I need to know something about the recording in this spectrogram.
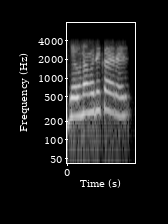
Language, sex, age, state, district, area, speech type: Marathi, female, 30-45, Maharashtra, Thane, urban, conversation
